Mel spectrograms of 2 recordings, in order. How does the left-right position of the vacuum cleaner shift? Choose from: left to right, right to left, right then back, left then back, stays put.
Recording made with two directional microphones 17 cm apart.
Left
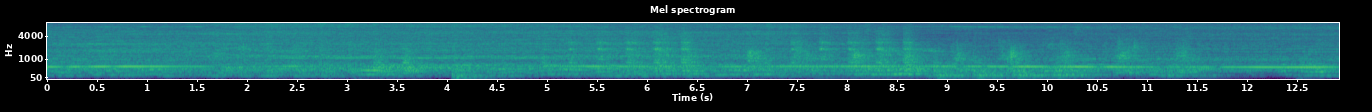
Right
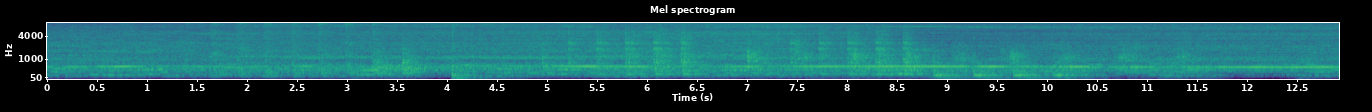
left to right.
